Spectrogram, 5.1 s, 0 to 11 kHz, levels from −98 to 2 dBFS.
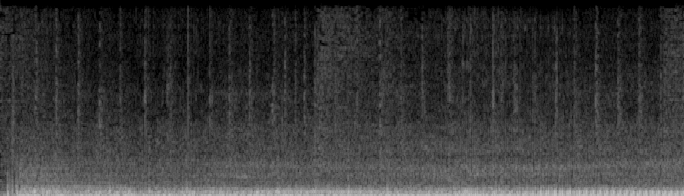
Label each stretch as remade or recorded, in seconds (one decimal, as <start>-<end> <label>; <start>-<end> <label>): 0.0-1.0 recorded; 1.0-1.6 remade; 1.6-3.3 recorded; 3.3-4.3 remade; 4.3-5.1 recorded

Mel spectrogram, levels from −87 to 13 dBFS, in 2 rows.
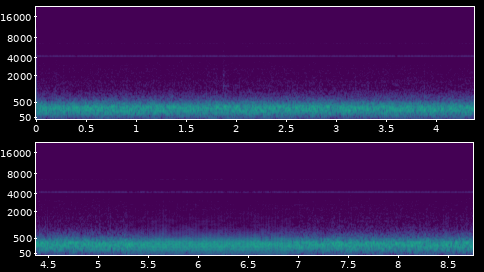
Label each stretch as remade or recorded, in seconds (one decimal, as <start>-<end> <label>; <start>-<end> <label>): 0.0-5.3 recorded; 5.3-7.0 remade; 7.0-8.8 recorded

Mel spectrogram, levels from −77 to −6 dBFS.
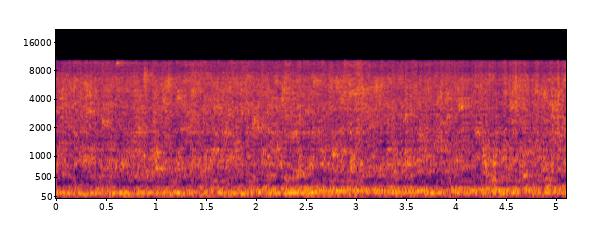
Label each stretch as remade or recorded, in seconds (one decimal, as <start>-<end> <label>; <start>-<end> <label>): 0.0-0.5 remade; 0.5-3.6 recorded; 3.6-5.1 remade

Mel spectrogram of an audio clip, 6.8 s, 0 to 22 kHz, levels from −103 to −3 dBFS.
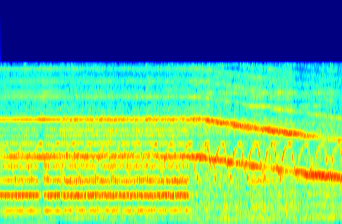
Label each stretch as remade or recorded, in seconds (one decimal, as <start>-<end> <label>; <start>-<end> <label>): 0.0-1.2 recorded; 1.2-6.8 remade

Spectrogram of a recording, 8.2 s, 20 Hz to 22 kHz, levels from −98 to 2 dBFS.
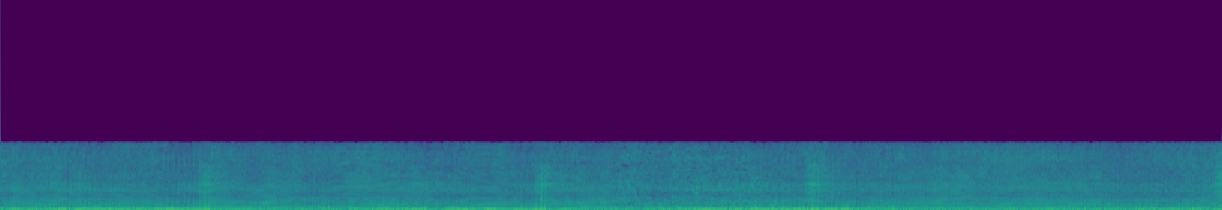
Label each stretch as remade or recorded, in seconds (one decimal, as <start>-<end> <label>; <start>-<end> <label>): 0.0-4.1 remade; 4.1-5.2 recorded; 5.2-8.2 remade

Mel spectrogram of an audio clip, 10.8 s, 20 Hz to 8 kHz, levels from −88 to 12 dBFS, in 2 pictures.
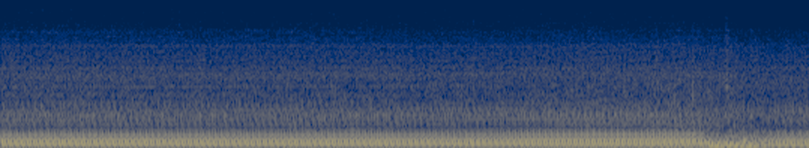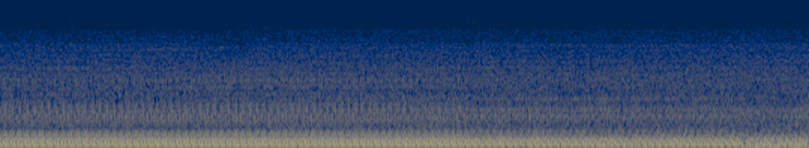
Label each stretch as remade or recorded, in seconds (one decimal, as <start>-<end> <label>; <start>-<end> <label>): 0.0-10.8 recorded

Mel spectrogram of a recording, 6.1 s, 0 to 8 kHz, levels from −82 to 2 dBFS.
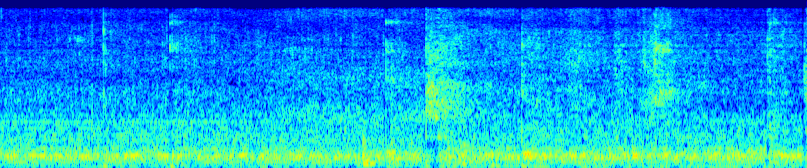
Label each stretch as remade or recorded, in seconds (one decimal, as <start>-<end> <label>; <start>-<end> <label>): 0.0-4.3 recorded; 4.3-6.1 remade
